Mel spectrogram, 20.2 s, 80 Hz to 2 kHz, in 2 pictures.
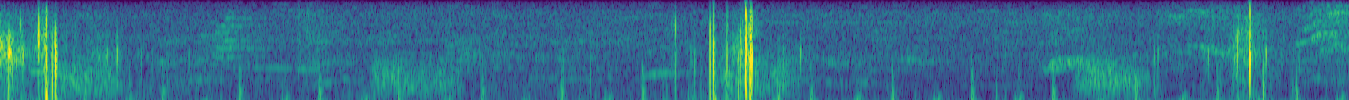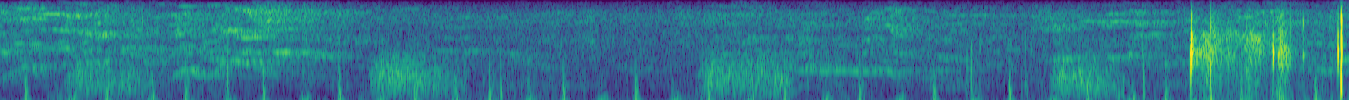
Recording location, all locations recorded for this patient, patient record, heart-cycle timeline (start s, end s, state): pulmonary valve (PV)
pulmonary valve (PV)
#Age: nan
#Sex: Female
#Height: nan
#Weight: nan
#Pregnancy status: True
#Murmur: Absent
#Murmur locations: nan
#Most audible location: nan
#Systolic murmur timing: nan
#Systolic murmur shape: nan
#Systolic murmur grading: nan
#Systolic murmur pitch: nan
#Systolic murmur quality: nan
#Diastolic murmur timing: nan
#Diastolic murmur shape: nan
#Diastolic murmur grading: nan
#Diastolic murmur pitch: nan
#Diastolic murmur quality: nan
#Outcome: Normal
#Campaign: 2015 screening campaign
0.00	9.86	unannotated
9.86	10.00	diastole
10.00	10.12	S1
10.12	10.26	systole
10.26	10.38	S2
10.38	10.60	diastole
10.60	10.74	S1
10.74	10.88	systole
10.88	11.02	S2
11.02	11.20	diastole
11.20	11.32	S1
11.32	11.46	systole
11.46	11.60	S2
11.60	11.78	diastole
11.78	11.88	S1
11.88	12.05	systole
12.05	12.14	S2
12.14	12.35	diastole
12.35	12.45	S1
12.45	12.61	systole
12.61	12.71	S2
12.71	12.92	diastole
12.92	13.04	S1
13.04	13.18	systole
13.18	13.30	S2
13.30	13.50	diastole
13.50	13.62	S1
13.62	13.74	systole
13.74	13.88	S2
13.88	14.05	diastole
14.05	14.15	S1
14.15	14.30	systole
14.30	14.40	S2
14.40	14.59	diastole
14.59	14.70	S1
14.70	14.86	systole
14.86	14.93	S2
14.93	15.13	diastole
15.13	15.22	S1
15.22	15.40	systole
15.40	15.49	S2
15.49	15.70	diastole
15.70	15.84	S1
15.84	15.94	systole
15.94	16.08	S2
16.08	16.28	diastole
16.28	16.38	S1
16.38	16.54	systole
16.54	16.62	S2
16.62	16.82	diastole
16.82	16.92	S1
16.92	17.09	systole
17.09	17.18	S2
17.18	17.38	diastole
17.38	17.49	S1
17.49	17.64	systole
17.64	17.74	S2
17.74	17.98	diastole
17.98	18.14	S1
18.14	18.24	systole
18.24	18.38	S2
18.38	18.56	diastole
18.56	20.24	unannotated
